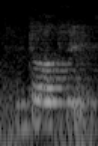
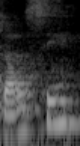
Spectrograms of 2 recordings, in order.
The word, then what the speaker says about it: Dulce: Is it pronounced Dulcie? Am I saying it right? I think it's Dolce. Dolce? Oh, wait, CE? Dolce de leche. Oh, okay, CE, not SE, right?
